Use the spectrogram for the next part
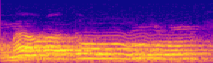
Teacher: Jadi apabila tanwin atau nun mati, ya, an, in, un bertemu dengan huruf fa, maka itu disebut dengan ikhfa. hukumnya ikhfa, harus disamarkan, jangan diizharkan, jangan dijelaskan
